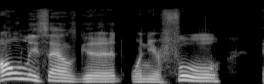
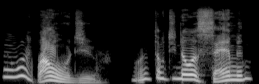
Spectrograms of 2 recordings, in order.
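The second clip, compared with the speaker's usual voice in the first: rising higher, teasing disbelief; mock disbelief; 8 semitones higher than usual. Dad teasing his son for loving salmon, high mock disbelief. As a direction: rib him for loving salmon. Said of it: "I'm like".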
